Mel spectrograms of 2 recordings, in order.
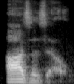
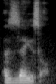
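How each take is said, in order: First: Azazel said AH-zuh-zel; first pronunciation of Azazel. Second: Azazel said uh-ZAY-zul; alternative pronunciation. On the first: Lecturer naming Semyaza's helper, Azazel as AH-zuh-zel. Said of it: "as he's sometimes pronounced". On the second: Lecturer giving the other pronunciation, Azazel as uh-ZAY-zul. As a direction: stress a long "zay" in the middle of Azazel. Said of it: "or as he's sometimes pronounced". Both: Shown as a demonstration.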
